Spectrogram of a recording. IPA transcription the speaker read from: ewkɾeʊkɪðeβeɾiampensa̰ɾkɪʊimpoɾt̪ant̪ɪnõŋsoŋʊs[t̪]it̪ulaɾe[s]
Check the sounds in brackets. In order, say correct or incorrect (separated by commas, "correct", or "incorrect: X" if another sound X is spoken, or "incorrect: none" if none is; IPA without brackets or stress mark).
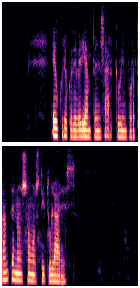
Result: correct, correct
